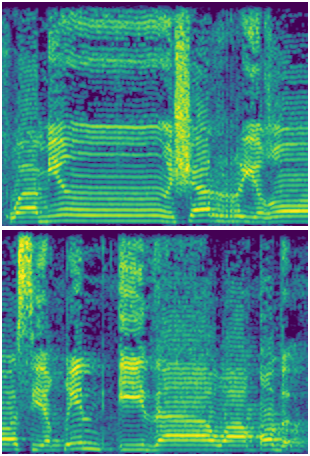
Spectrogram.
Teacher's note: Ada ba di akhir, itu juga bacaan qalqalah, jadi harus dipantulkan.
